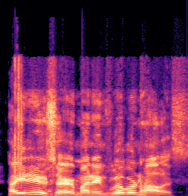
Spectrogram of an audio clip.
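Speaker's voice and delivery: put-on rapid, loud fifties old-Hollywood movie fast-talk. Two speakers riffing on old movies, showing how fifties movie men talked: fast-talking fifties movie voice. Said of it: "the guys all talk really fast".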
